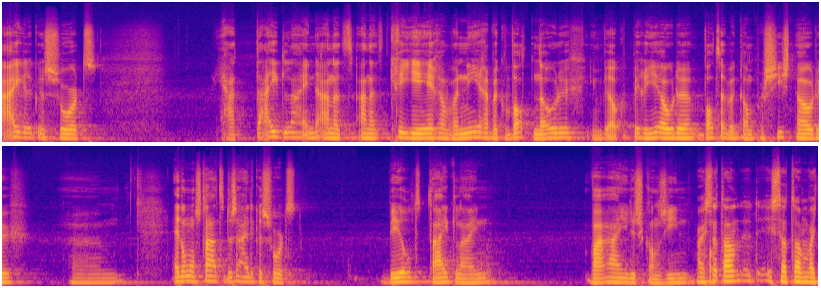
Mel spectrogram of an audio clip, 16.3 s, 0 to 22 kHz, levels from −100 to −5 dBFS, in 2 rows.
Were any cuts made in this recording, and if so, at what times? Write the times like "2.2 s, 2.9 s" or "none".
none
